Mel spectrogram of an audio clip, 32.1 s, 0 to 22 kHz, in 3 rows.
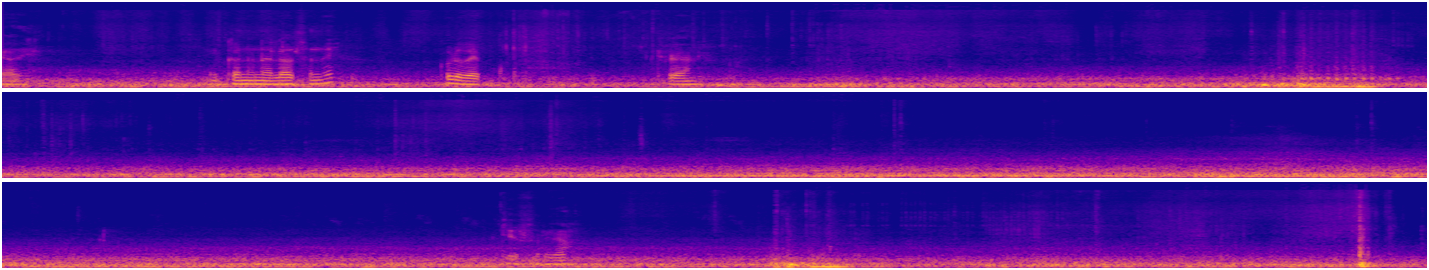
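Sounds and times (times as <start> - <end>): car engine and road noise: 0.0 - 32.0.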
